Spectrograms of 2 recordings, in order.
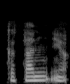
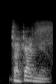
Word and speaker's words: tacaña: I love traveling and I'm also a Catania. No, how do you say it? Tacaña.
